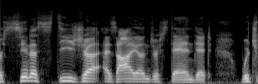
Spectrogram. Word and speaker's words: synesthesia: How do you pronounce synesthesia? – Synesthesia. – Good job.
